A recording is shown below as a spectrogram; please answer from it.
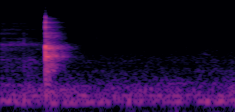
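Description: A single short, sharp click about half a second in, from the handling of a perfume bottle, over quiet room tone.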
